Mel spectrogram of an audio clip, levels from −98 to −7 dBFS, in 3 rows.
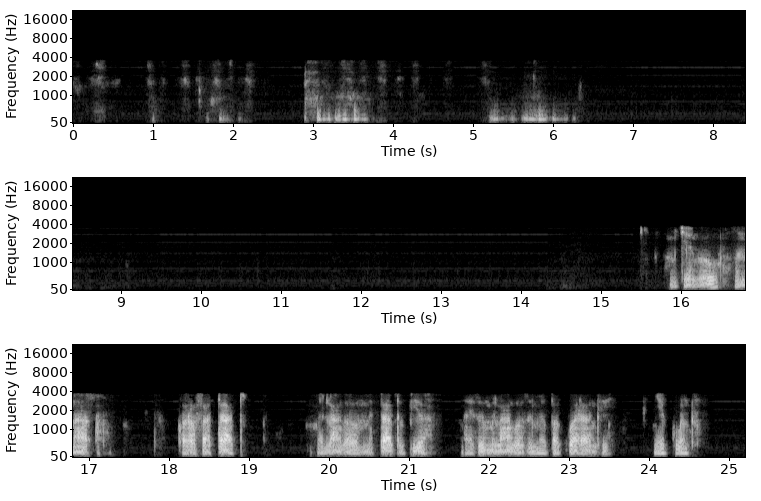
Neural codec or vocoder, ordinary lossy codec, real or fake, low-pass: vocoder, 22.05 kHz, 80 mel bands, HiFi-GAN; AAC, 32 kbps; fake; 3.6 kHz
